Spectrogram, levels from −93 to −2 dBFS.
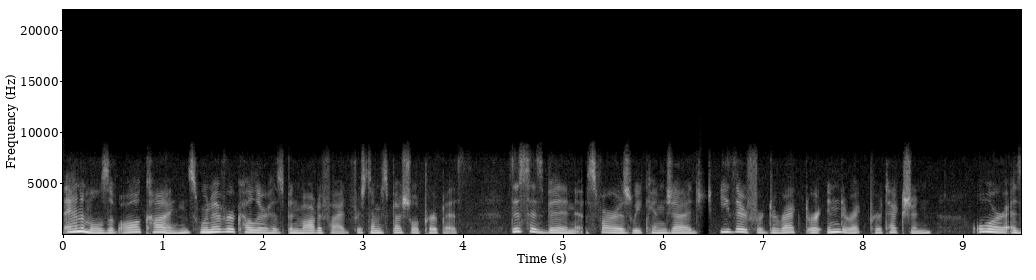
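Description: Packets reaching the receiver of this speech clip arrived late or too slowly between 5.19 and 6.47 s, so its jitter buffer kept running dry, giving repeated stalls (stutter). In about ten short gaps, the longest around 91 ms, the receiver stretched the last sound to fill roughly 196 ms (about 15% of that stretch). Nothing is lost, but the speech drags and stumbles. From 7.25 to 7.57 s the buffer was low or had just raised its target delay, and the receiver rebuilt its reserve through a jitter buffer slow-down, repeating single pitch periods or bits of pauses to add about 36 ms. That passage plays at about 91% speed with unchanged pitch and sounds drawn out. Throughout, the band stops at 8 kHz, which fits a wideband call codec setting.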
